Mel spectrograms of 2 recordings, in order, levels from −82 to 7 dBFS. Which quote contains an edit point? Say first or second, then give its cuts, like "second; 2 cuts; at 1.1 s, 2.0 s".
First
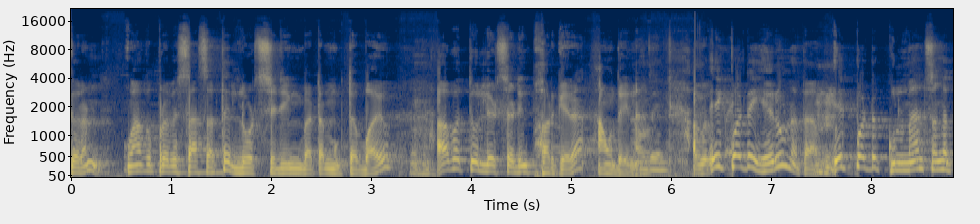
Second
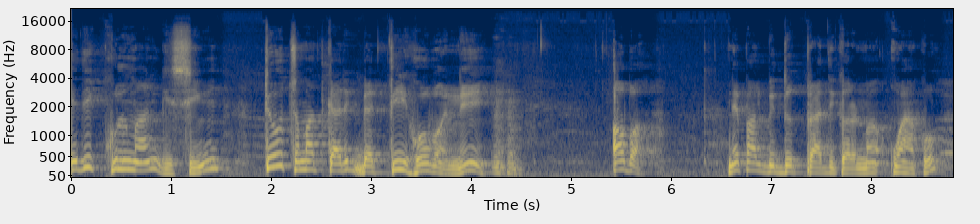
first; 1 cut; at 6.2 s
